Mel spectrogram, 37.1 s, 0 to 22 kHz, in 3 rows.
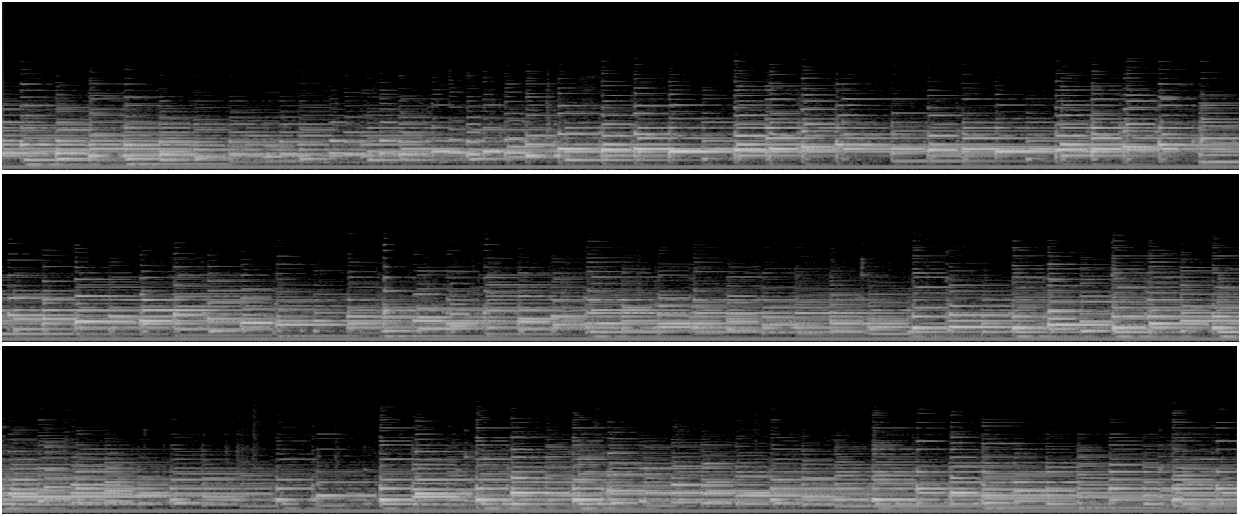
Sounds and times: Plucked string instrument: 0.0 - 37.0.

